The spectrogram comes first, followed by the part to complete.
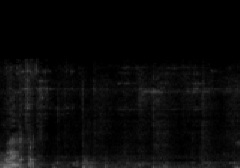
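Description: A shouted 'quick', then faint knocks and rustling from a police body-worn camera as the officer moves, with a short low thump about a second and a half in.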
